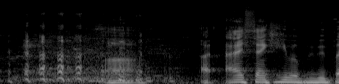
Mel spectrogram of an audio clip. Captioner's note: audience laughing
